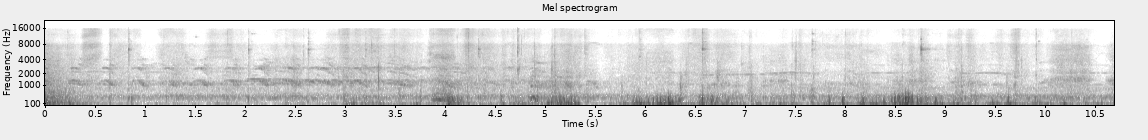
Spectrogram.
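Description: Gulls calling: a quick run of short, repeated high calls through the first half, then fading. Low thuds of footsteps on the pavement come through in the second half, and there is one sharp click at the very start.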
